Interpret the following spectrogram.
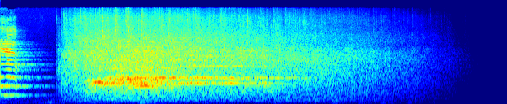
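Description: A held chord of female a cappella folk singing ends just after the start. After a pause of about a second, audience applause rises, peaks about two seconds in, and fades away over several seconds until it stops.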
